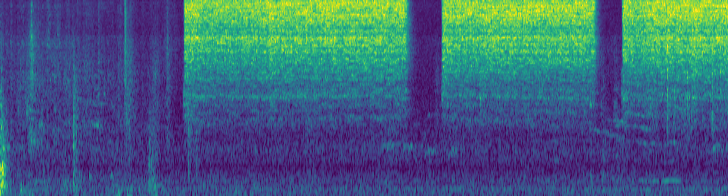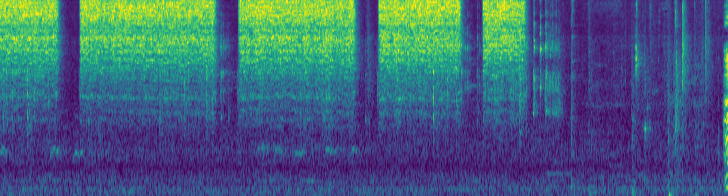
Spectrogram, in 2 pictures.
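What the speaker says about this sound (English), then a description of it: "we're gonna spray this now with white" White spray paint is sprayed onto a light purple coffee mug in repeated long hissing bursts, each several seconds long and separated by short pauses, close and fairly loud.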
